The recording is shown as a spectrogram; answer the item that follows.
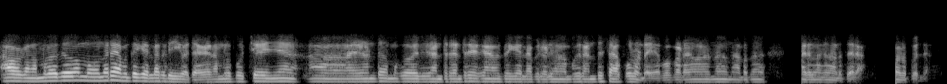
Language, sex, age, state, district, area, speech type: Malayalam, male, 30-45, Kerala, Idukki, rural, conversation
